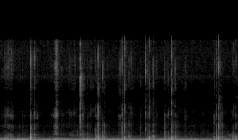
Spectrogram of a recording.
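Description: Fingernails are scratched and filed across the abrasive face of a flat, thin, solid grey-black emery board nail file held in both hands. Short, dry, scratchy strokes with bright edges repeat at an uneven pace over a steady low hum.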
